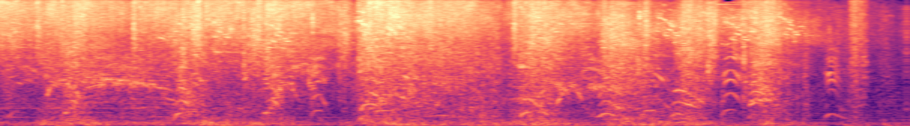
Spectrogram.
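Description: Electricity crackles and zaps in bursts.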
